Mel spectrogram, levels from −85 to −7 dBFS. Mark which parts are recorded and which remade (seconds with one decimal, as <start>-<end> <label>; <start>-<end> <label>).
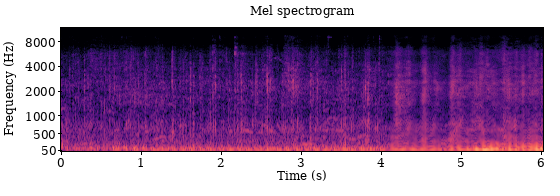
0.0-4.1 recorded; 4.1-6.0 remade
